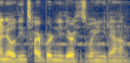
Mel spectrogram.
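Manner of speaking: normal talking voice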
